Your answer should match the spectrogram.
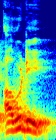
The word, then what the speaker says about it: Audi: முதல்ல ஆடின்னு அழைக்கப்படுற இந்த காரோட சரியான உச்சரிப்பு பெயர் அவுடி.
